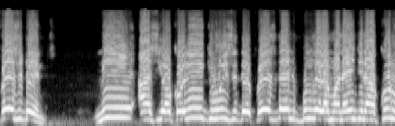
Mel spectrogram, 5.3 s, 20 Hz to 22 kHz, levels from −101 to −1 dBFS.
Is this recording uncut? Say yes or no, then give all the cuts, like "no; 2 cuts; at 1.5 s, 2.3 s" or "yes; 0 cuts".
yes; 0 cuts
